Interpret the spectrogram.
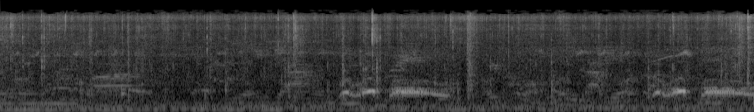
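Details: Spotted dove cooing twice, each phrase a soft, low, hollow two-part coo, set against steady background hiss and clicks.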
